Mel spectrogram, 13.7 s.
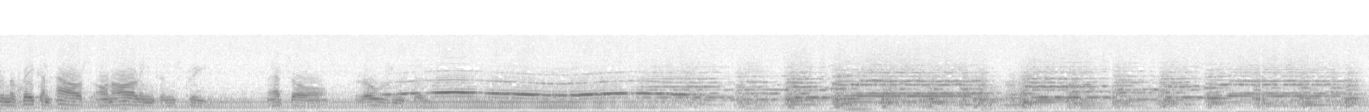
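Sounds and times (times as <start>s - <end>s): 
speech: 0.2s - 6.8s
siren wailing: 3.6s - 13.6s.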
